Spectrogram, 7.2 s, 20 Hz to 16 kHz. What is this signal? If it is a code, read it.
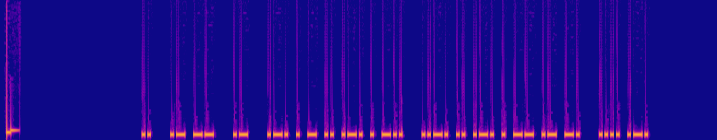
Morse code, heard as a keyed tone, about 37 wpm, 700 Hz. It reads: I AM A RETIRED FIREMAN HR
